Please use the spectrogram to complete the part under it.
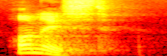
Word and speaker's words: honest: Honest, said Seth, jumping up out of his seat. Sit still, Seth. That's a good guess, but honest starts with a silent H.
